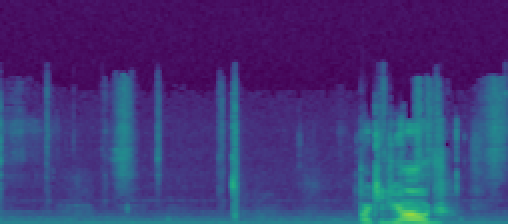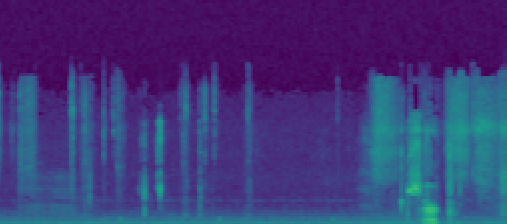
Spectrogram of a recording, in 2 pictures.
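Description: A finger taps lightly on a touchscreen.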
